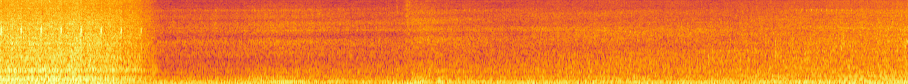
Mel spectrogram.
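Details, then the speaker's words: Warmed-up Jeep at idle: steady light tick, about three per second, over the engine note; owner thinks he found the ticking source, not pinned down. "I think I just figured out with that ticking noises what I was hearing"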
